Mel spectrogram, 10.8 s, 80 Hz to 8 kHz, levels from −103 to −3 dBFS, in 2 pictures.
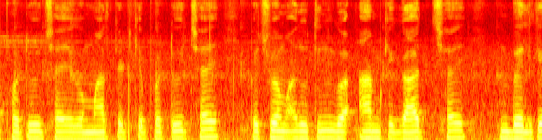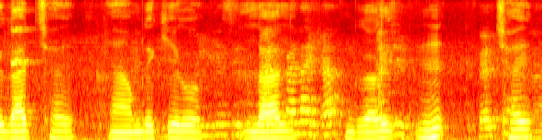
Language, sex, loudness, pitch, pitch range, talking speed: Maithili, male, -18 LUFS, 140 Hz, 135-150 Hz, 140 wpm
